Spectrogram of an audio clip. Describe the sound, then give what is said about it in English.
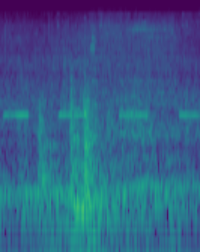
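Reversing beeps from bulldozers and cranes at work across Fort Bliss: four evenly spaced, high electronic beeps over a low, steady rumble of heavy engines. “As you drive across Fort Bliss, there are bulldozers and cranes everywhere.”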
